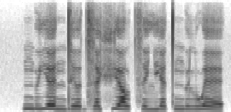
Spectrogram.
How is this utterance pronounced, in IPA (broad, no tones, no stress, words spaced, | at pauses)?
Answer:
ŋʉjɛndeə̯d͡zæ fʲælˠt͡selʲjæt ŋʉlwɛ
